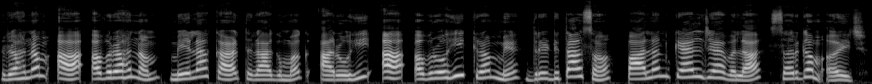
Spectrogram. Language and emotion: Maithili, neutral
